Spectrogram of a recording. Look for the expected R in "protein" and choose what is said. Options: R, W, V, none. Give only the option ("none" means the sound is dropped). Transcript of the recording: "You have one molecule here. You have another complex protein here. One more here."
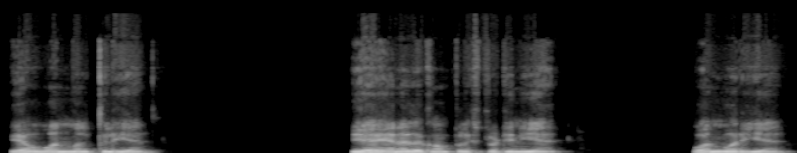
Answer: none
